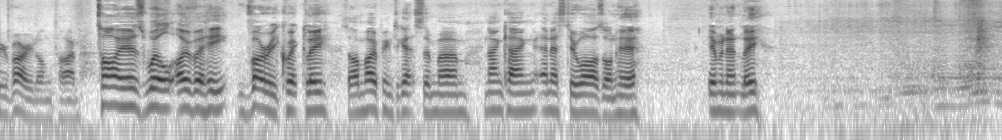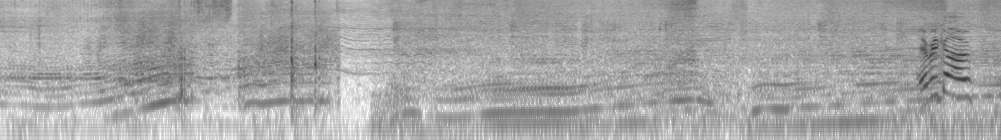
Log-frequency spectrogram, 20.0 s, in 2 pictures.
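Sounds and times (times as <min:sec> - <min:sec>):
car engine accelerating: 0:08.0 - 0:20.0.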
